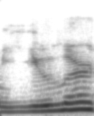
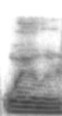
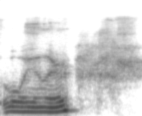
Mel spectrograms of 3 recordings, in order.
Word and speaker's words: Euler: his name is Euler I want to call him Euler because that's what it feels like I should say but other mathematicians who have pronounced his name they call them Euler so I'm going to go with Euler Euler proposed what that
